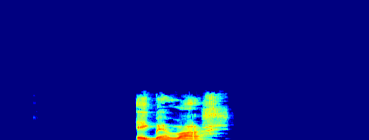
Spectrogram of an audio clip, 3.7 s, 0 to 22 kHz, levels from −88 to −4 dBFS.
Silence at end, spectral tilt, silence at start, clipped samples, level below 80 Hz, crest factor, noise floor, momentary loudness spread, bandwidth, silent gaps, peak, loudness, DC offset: 1.4 s; -4.5 dB/octave; 1.35 s; under 0.1%; -54 dBFS; 24 dB; under -90 dBFS; 10 LU; 7.8 kHz; none; 0 dBFS; -19 LUFS; under 0.1%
